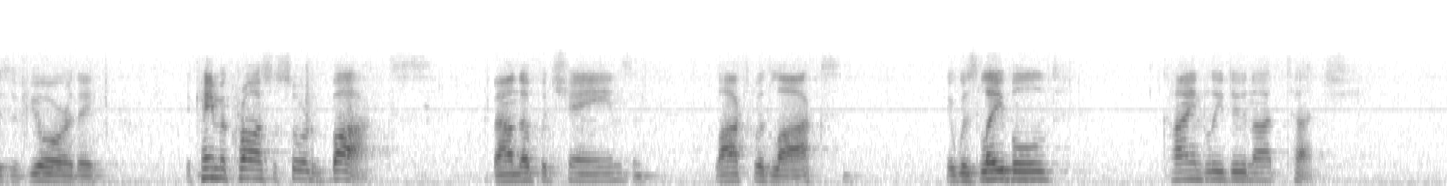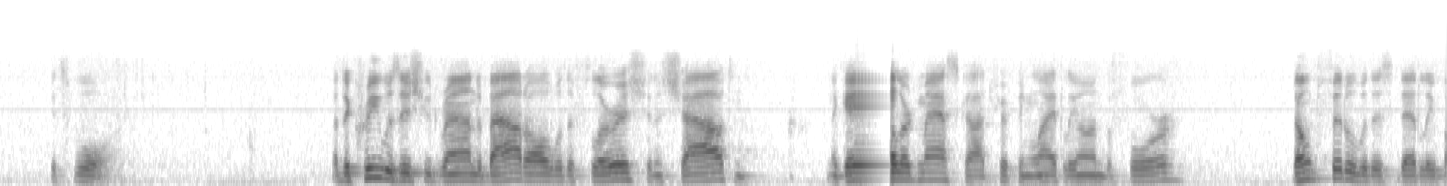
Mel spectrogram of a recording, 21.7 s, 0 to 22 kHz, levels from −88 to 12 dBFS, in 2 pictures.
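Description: From 17.27 to 17.56 s the audio stops advancing and the last sound is stretched into a buzzy, fading continuation for about 0.26 s, never reaching true silence. When sound returns, roughly a quarter second of material is simply gone. This is likely a long network dropout with the receiver concealing the gap. Unlike a brief packet loss, the smeared fill lasts long enough to hear fading, and unlike a plain mute, nothing goes silent.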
